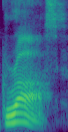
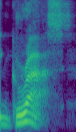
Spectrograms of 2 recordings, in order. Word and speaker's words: grass: In British English, especially Southern accents, it's pronounced like grass with a longer A. In American English, it's usually grass with a shorter A.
